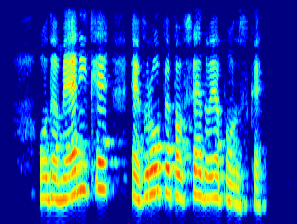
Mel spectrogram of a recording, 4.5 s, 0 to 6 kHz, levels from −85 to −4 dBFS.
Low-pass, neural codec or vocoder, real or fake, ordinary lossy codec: 5.4 kHz; none; real; none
